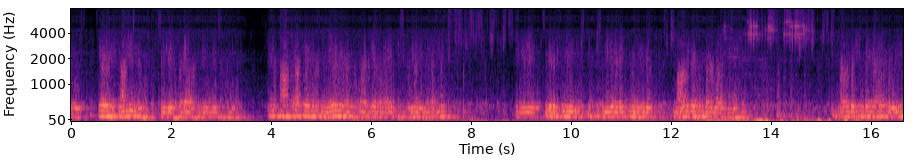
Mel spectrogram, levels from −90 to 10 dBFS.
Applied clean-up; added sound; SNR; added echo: neural separator model SepFormer DNS4.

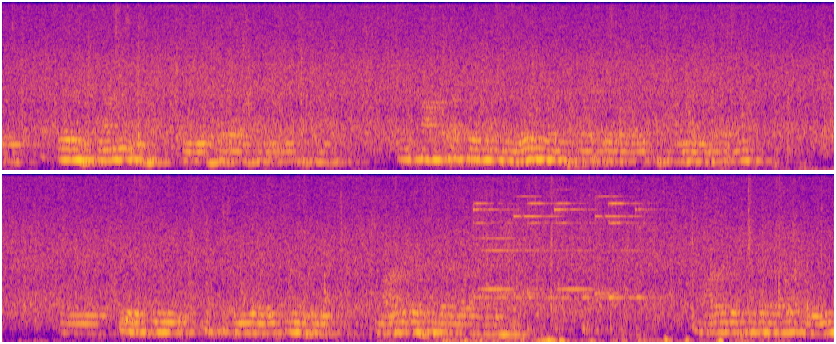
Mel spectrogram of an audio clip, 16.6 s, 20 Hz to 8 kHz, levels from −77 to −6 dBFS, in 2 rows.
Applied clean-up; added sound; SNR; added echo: none; Rain; 2 dB; reverberation time 1.1 s.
